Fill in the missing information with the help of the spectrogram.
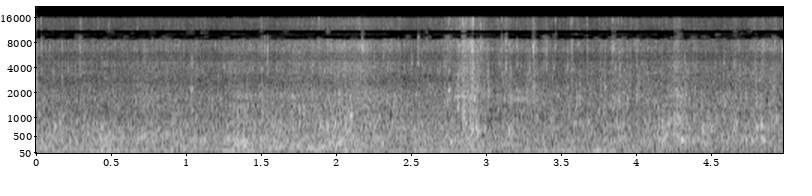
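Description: Shallow water of the River Ganga flowing fast around feet standing in it, a steady rushing wash with a brief louder splash about three seconds in.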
